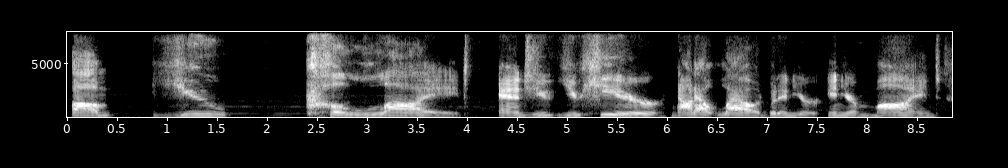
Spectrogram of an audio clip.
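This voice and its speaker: A man running a tabletop game as game master, describing scenes in a halting way full of ums and restarts. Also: medium pitch, animated, bright, forceful tone, faint music behind.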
